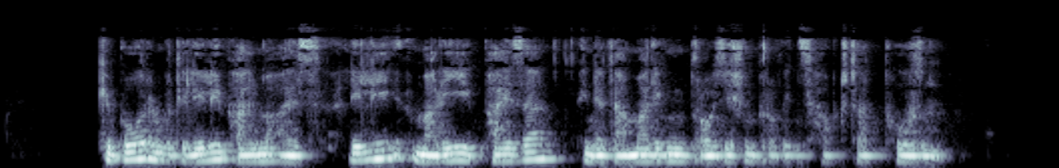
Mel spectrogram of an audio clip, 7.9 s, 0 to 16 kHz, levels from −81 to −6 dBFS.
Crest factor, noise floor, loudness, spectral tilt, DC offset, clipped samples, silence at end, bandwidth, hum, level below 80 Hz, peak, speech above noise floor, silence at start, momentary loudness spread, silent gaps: 14 dB; -84 dBFS; -19 LUFS; -5.5 dB/octave; under 0.1%; under 0.1%; 0.85 s; 9 kHz; none; -56 dBFS; -4 dBFS; 66 dB; 0.75 s; 9 LU; none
